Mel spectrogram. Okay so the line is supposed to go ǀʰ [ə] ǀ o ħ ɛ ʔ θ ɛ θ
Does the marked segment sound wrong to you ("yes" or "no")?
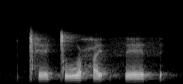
yes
